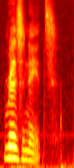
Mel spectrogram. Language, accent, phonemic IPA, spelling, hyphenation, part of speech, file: English, US, /ˈɹɛz.əˌneɪts/, resonates, res‧o‧nates, verb, En-us-resonates.ogg
- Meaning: third-person singular simple present indicative of resonate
